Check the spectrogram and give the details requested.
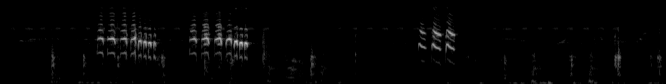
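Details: Chinese hwamei kept as a fighting bird: two rapid, trilled, chattering phrases of rich notes, a pause, then three quick bright whistles, with soft clicks and a faint high ticking between.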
